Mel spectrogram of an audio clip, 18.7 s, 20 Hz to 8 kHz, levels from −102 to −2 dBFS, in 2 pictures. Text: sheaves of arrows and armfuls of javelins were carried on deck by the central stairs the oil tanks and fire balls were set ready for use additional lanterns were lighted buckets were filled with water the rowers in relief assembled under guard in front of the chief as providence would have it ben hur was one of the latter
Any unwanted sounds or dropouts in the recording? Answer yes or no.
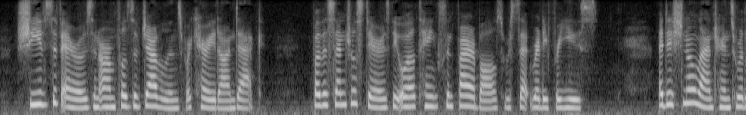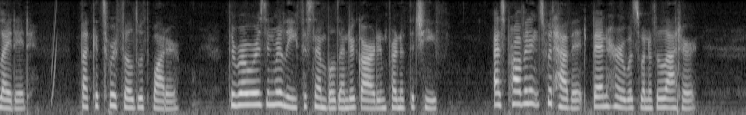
yes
